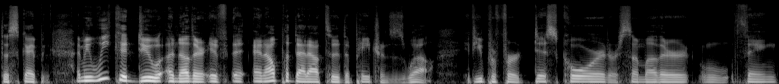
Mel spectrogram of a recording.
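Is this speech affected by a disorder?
No.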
